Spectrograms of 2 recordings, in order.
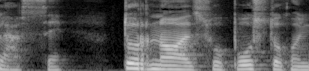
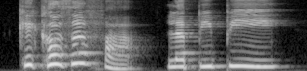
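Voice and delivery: put-on higher child's voice, puzzled; child's question; 8 semitones higher, 4 dB louder than usual. A narrator's reading. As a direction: ask it like a curious boy. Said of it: "chiese Kenny". (voce di bambino più acuta, incuriosito)

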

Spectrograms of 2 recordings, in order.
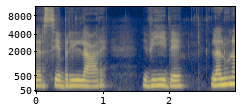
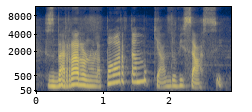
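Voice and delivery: usual speaking voice

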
